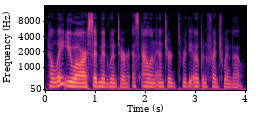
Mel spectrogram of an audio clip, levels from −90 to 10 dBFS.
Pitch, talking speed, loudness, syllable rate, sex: 170 Hz, 210 wpm, -19 LUFS, 5.8 syllables/s, female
